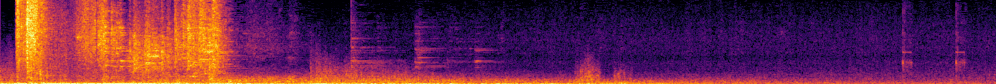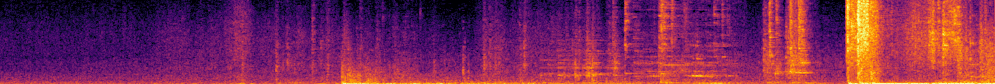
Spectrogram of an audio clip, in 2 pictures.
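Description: A tank cannon fires with a loud, heavy boom.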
